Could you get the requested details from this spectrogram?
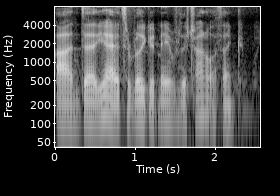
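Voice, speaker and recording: A man of medium pitch with a Scottish accent. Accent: soft Scottish. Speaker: gaming and racing YouTuber. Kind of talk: Q&A video monologue. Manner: casual, hesitant with fillers.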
